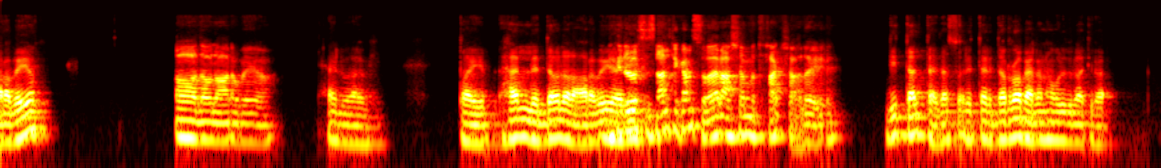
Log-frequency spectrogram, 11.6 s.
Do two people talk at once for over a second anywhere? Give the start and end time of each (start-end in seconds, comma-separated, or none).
none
